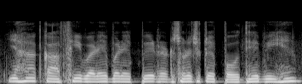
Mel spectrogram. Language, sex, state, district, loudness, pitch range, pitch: Hindi, male, Jharkhand, Ranchi, -13 LUFS, 125-140 Hz, 130 Hz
